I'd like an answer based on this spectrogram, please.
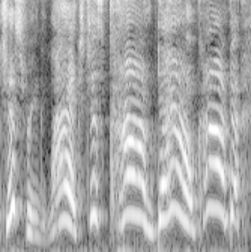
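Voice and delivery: rising, high-pitched mock yell; retold yelling. Woman mimicking the man yelling at her, mock yell. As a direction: imitate him hollering orders, climbing in pitch. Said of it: "And he the one yelling".

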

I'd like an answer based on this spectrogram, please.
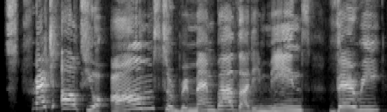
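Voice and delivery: usual speaking voice

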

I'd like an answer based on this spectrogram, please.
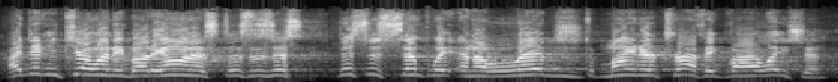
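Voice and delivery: loud, high mock-desperate shout; hammed-up public protest at full volume; shouting out window. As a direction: holler your innocence to passing cars. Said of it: "you feel like shouting out the window".

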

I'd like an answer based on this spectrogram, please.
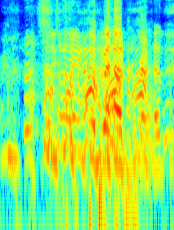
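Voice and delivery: cracking up through the line; laughing. Real, not acted. Repeats the answer laughing.

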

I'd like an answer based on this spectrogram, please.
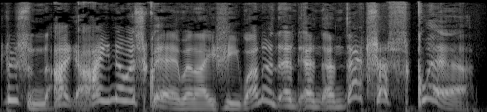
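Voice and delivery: high, stammering, indignant; a philosopher losing the argument; high, sputtering protest; flustered insistence. Acted.

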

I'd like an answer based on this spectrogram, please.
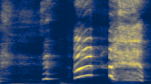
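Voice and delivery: sudden high laugh before the story; high burst of laughter. Real, not acted. She laughs before retelling a hard memory, high laughter.

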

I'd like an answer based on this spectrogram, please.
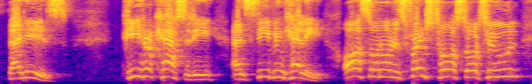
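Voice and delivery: big showbiz announcer build-up. Acted. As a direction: introduce them like a game show host. Grand showman guest introduction.

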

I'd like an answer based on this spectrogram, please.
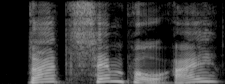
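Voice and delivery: very high, chirpy character voice; eager apprentice. A narrator's reading. Eager apprentice in time loop.

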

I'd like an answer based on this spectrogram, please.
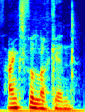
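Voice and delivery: soft, sleazy thank-you with a wink; low, cheeky flasher thanks; creepy thanks. Retold or imitated. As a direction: whisper it like a flasher. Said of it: "And a cheeky wink".

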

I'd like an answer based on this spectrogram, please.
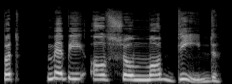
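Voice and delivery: drawn-out broad Scots warning; a wee dark joke; slow high Scots pixie. Acted. Rob warning Roland, slow and broad.

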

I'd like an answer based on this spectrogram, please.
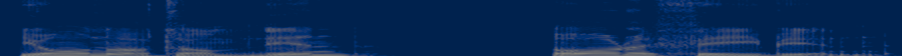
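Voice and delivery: put-on high, earnest young novice; young Brutha voice. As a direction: ask it wide-eyed and high. Brutha speaks.

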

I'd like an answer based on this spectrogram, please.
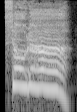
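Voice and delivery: high, loud yell; shout. Pretend. Sudden call in game.

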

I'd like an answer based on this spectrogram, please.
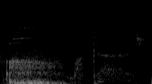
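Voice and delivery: slow, hushed gasp of words; mock-horrified whisper. Reacting to talk of beef, slow mock-horrified whisper. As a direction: whisper it slowly, as if overcome.

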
